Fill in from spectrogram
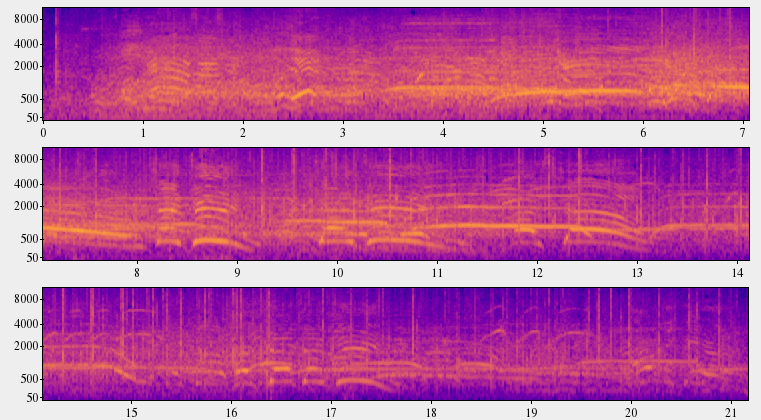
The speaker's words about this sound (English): Listen to the sounds of this baseball game.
